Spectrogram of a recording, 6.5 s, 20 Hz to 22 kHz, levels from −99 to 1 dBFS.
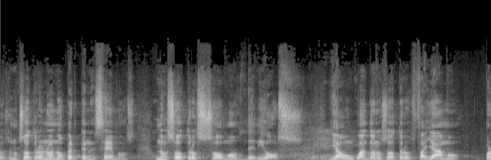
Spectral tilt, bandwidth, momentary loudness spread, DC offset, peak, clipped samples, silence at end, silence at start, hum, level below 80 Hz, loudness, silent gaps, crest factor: -2.5 dB/octave; 16.5 kHz; 13 LU; under 0.1%; -4 dBFS; under 0.1%; 0 s; 0 s; none; -72 dBFS; -22 LUFS; none; 20 dB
